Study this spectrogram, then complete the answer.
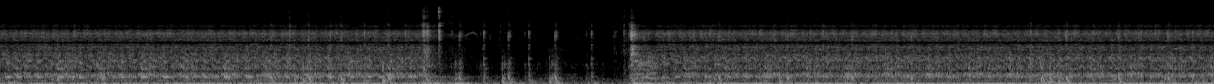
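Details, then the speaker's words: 1972 Oldsmobile Delta 88 V8 with mechanical fuel pump, sitting a couple of weeks: brief crank, catches and settles into steady, even idle with no knocks or misses; runs nice and smooth, burns no oil. "Alright, there we go. Once you get it fired up, it runs real nice and smooth, take it for a quick little spin."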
